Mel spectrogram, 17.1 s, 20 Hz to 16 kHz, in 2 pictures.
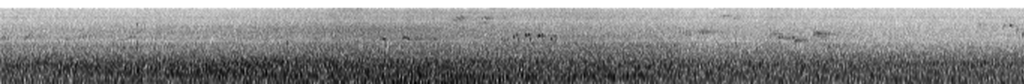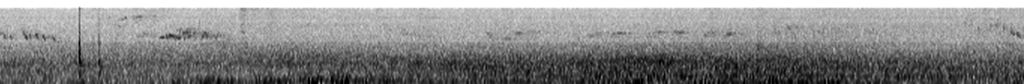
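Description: Class 66 diesel locomotive approaching from a distance, its two-stroke V12 engine a low rumble that grows louder in the second half. Birds chirp throughout, and there is one sharp click about nine seconds in.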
